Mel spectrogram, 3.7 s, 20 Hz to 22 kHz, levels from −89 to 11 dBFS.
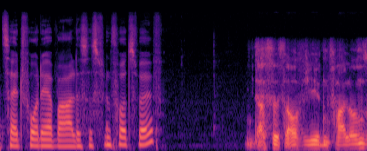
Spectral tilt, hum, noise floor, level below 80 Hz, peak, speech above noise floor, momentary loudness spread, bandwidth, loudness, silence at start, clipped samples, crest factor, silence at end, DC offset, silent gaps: -5.5 dB/octave; none; -60 dBFS; -62 dBFS; -4 dBFS; 39 dB; 8 LU; 15.5 kHz; -22 LUFS; 0 s; under 0.1%; 18 dB; 0 s; under 0.1%; none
